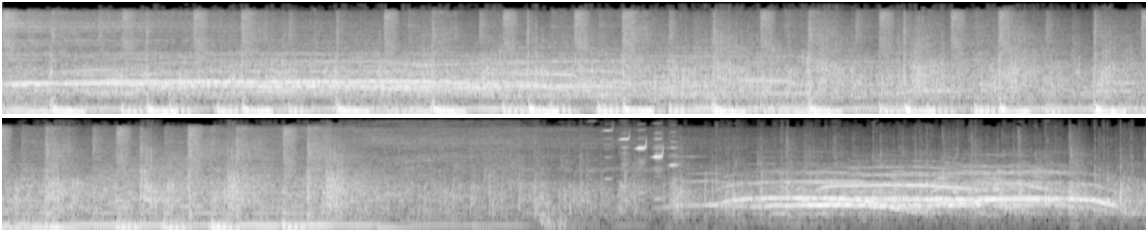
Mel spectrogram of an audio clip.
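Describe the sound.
A talk-show studio audience cheers and applauds as a guest arrives, with loud, dense clapping mixed with shouts and whoops, dipping briefly before surging again toward the end.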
